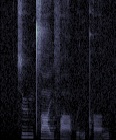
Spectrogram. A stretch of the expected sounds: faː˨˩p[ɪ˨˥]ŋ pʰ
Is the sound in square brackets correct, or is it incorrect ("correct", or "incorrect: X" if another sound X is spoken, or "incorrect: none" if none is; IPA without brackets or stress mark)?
correct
